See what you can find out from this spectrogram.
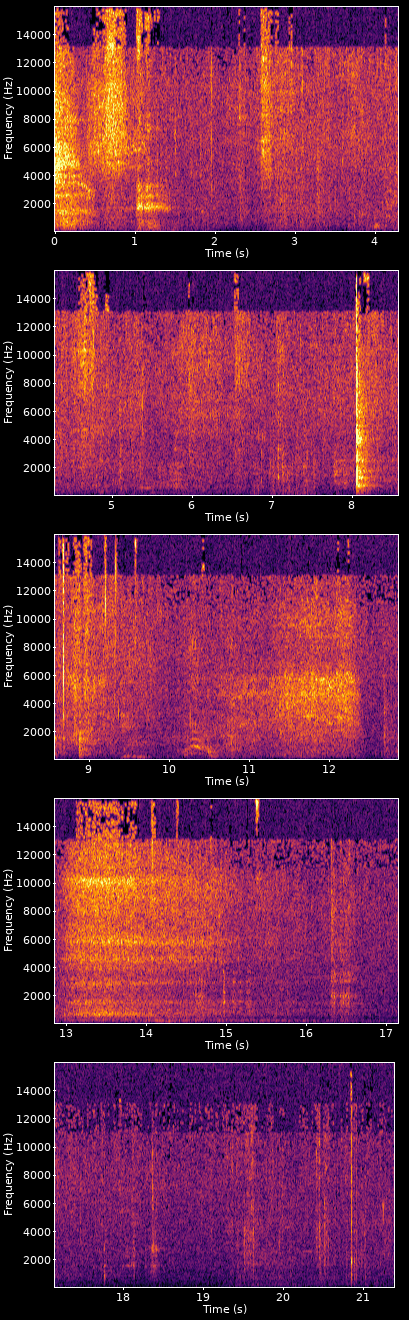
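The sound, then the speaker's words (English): Deep breaths drawn by a group at a meditation retreat: soft, airy inhales and exhales that swell and ease over several seconds, quiet and breathy, with faint rustling and shifting in between. “Okay, let's take a few deep breaths.”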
